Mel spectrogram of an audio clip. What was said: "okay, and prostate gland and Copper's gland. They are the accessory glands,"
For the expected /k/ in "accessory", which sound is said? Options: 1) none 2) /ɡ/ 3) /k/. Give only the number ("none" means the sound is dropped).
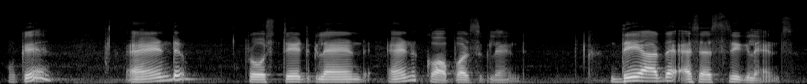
1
